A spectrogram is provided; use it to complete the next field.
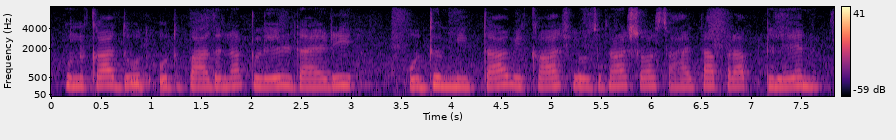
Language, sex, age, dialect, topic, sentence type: Maithili, female, 18-24, Southern/Standard, agriculture, statement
